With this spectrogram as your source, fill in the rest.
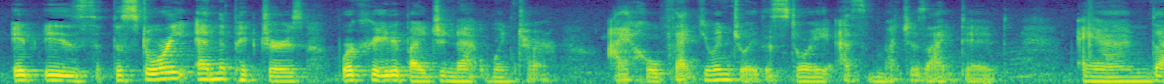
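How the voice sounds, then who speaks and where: A woman's voice: low voice, a little hiss or hum. A woman hosting a read-aloud lesson for children as a teacher, explaining things simply.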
